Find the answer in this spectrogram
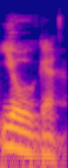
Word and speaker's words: yoga: Por que yoga? Não tem acento, mas é yoga. Porque é o correto. A pronúncia correta então, em sânscrito. Para que todos saibam, yoga. Eu já sabia, porque eu pratico, mas é yoga, tá, gente, que se pronuncia.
